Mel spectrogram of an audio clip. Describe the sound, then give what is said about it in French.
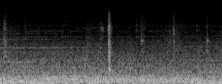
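Road traffic with trucks in a port area: a steady, dense rumble of engines and tires runs throughout at an even loudness, with a faint higher whine passing briefly and no talk. “On est dans la zone portuaire, là, vous voyez, il y a quand même pas mal de circulation, des camions.”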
